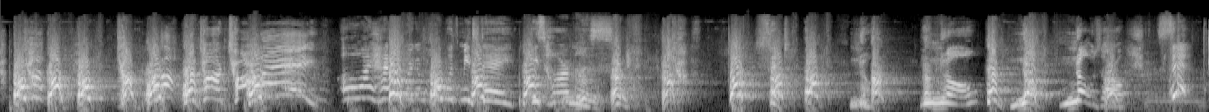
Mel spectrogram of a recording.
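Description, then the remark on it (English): A big Doberman standing behind a door in a house barks loudly, firing off a rapid, continuous volley of deep barks with only brief pauses and a few higher yelps mixed in. “There is a Doberman standing behind the door.”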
